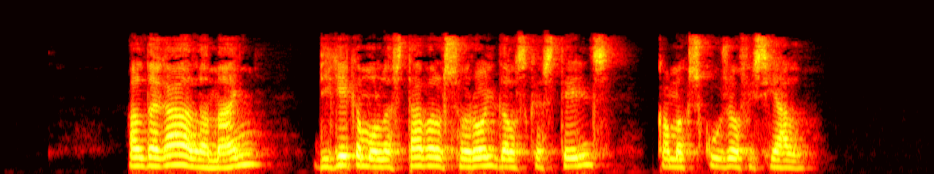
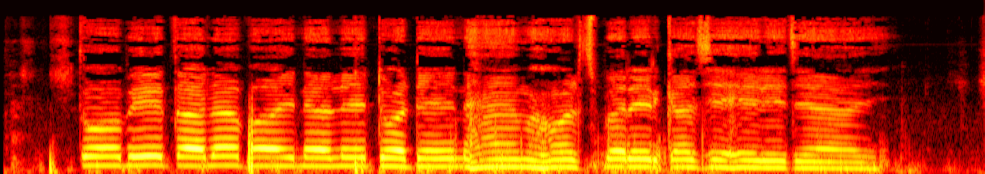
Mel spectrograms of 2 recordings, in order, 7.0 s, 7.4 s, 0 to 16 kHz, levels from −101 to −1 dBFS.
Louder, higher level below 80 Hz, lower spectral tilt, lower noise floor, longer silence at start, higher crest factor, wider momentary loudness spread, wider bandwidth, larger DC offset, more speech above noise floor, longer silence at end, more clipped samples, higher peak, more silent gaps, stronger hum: first, -18 LUFS vs -22 LUFS; second, -60 dBFS vs -44 dBFS; second, -5 dB/octave vs -6.5 dB/octave; first, under -90 dBFS vs -55 dBFS; first, 1 s vs 0.4 s; about the same, 18 dB vs 16 dB; about the same, 12 LU vs 10 LU; second, 7.8 kHz vs 11.5 kHz; neither; first, over 73 dB vs 34 dB; first, 0.95 s vs 0.55 s; neither; about the same, -2 dBFS vs -4 dBFS; neither; neither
